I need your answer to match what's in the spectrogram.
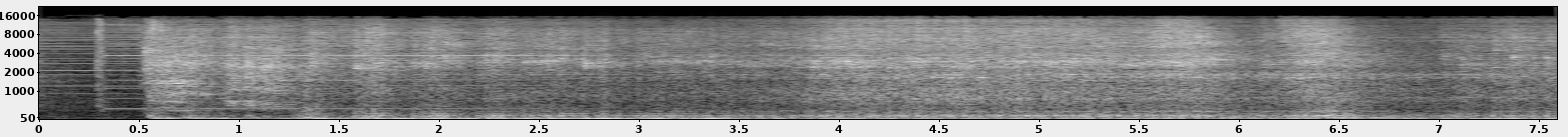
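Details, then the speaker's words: Junkyard 1980 Honda Accord newly fitted with Weber 32/36 electric-choke carburetor, no coolant, on temporary fuel line plug, first run since about 2008: lumpy, uneven low idle, may not be firing on all cylinders; owner suspects it needs spark plugs. "Doesn't quite sound like we got all the cylinders."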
